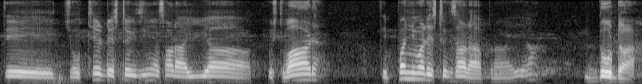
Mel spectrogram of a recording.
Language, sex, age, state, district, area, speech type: Dogri, male, 30-45, Jammu and Kashmir, Udhampur, rural, spontaneous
